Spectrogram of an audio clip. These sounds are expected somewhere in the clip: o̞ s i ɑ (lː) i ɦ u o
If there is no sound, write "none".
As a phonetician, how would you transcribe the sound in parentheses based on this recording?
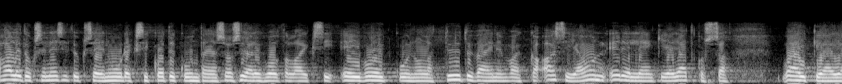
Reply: l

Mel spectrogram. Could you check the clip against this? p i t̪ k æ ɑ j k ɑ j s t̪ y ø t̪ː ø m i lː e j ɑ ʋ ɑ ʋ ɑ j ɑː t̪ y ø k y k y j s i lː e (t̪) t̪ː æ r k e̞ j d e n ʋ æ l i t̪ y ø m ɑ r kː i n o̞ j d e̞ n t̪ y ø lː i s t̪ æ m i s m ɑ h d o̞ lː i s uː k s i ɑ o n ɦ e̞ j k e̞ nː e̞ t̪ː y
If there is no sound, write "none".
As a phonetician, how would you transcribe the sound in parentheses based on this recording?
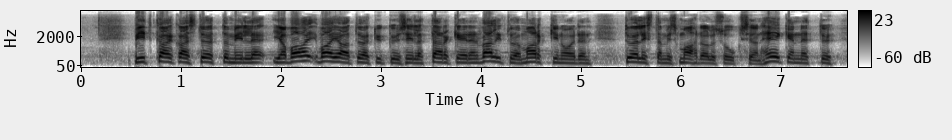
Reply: t̪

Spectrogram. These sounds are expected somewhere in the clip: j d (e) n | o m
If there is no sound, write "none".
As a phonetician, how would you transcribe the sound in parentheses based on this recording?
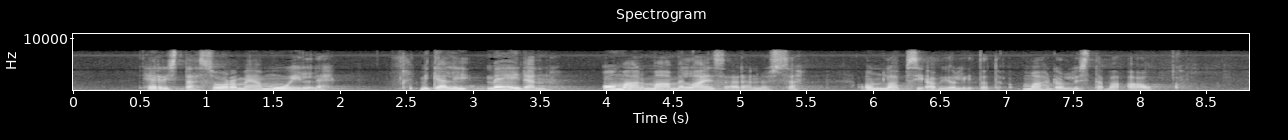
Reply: æ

